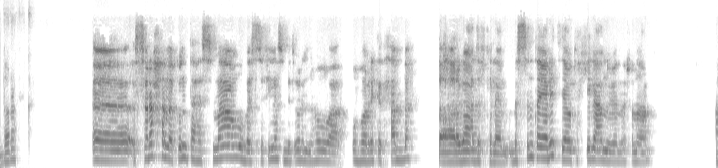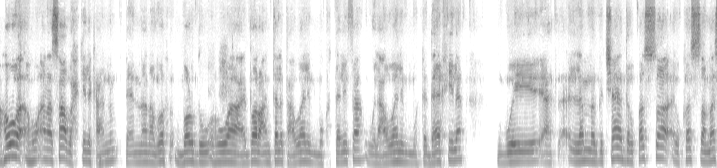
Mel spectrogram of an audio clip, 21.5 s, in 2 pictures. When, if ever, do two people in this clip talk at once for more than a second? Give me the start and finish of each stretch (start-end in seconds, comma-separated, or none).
none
